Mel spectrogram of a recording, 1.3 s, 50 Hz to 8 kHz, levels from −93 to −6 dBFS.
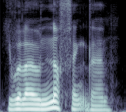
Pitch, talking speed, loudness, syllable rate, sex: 125 Hz, 235 wpm, -16 LUFS, 5.6 syllables/s, male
